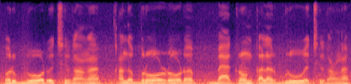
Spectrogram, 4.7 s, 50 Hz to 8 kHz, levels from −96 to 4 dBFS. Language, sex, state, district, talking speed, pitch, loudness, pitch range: Tamil, male, Tamil Nadu, Chennai, 115 wpm, 120 Hz, -12 LUFS, 115-135 Hz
